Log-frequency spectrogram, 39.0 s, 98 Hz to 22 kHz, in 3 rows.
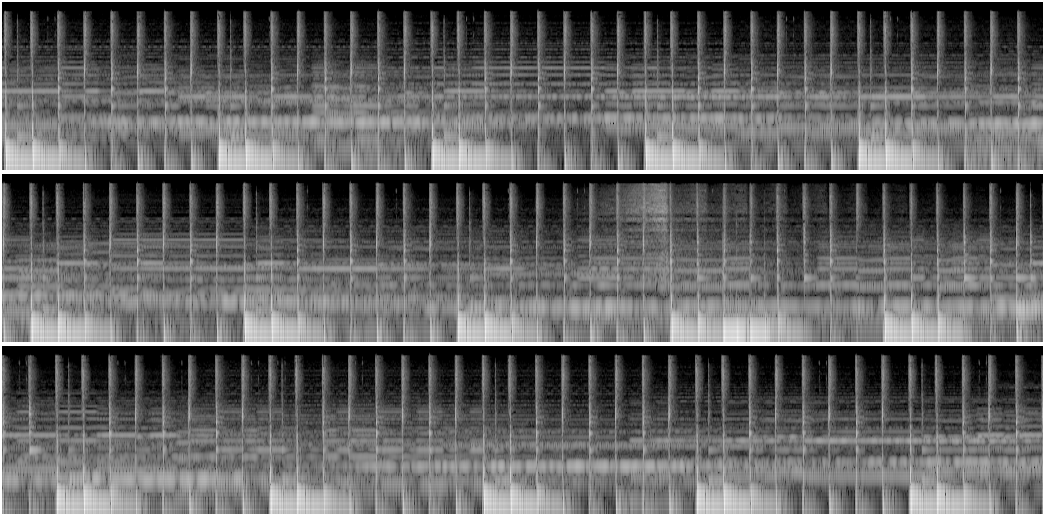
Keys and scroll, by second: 23.8 Return.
